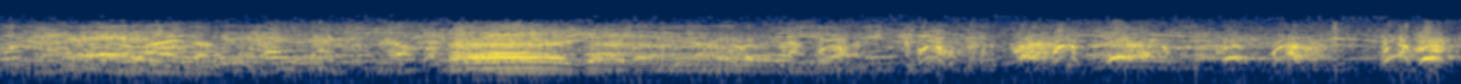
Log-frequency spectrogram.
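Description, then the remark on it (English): Several dogs squabble over a piece of wild pig on a road, yipping, growling and whimpering in a continuous tangle, with people chattering loudly over the commotion. “They've brought a piece of wild pig, and when they saw it on the road, all the dogs are eating it.”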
